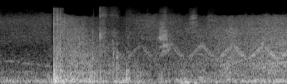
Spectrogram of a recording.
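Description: A sudden, loud truck explosion blasts out, followed by a rumbling, crackling aftermath as a car alarm starts wailing, its pitch sweeping steadily up and down.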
